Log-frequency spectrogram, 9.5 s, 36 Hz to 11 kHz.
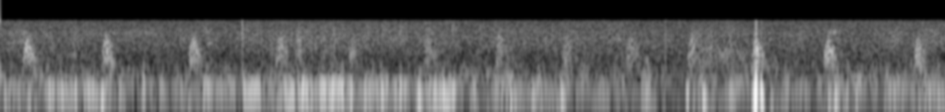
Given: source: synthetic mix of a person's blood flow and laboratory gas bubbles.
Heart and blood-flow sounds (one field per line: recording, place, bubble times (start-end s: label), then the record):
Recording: Doppler ultrasound of blood flow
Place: subclavian vein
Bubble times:
no bubbles
From the record:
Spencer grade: 0 (complete lack of bubble signals)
